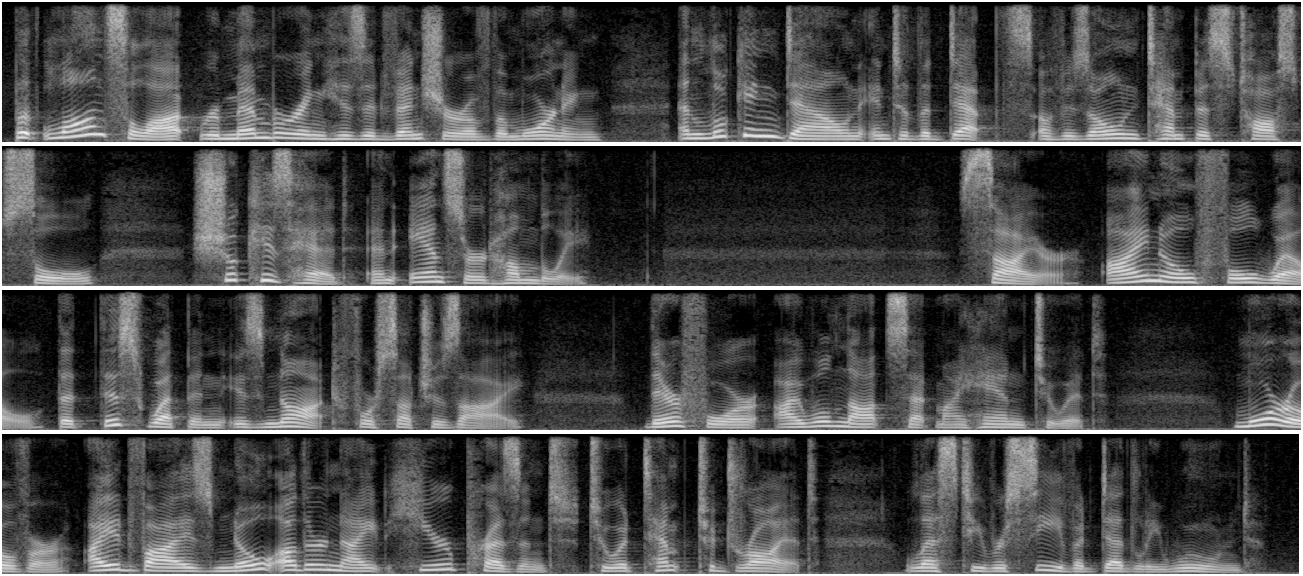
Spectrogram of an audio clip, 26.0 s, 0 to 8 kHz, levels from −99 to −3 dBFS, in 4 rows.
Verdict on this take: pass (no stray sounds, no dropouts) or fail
pass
